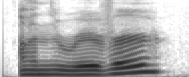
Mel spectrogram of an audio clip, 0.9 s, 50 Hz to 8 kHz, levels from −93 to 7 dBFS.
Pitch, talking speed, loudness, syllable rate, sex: 190 Hz, 190 wpm, -14 LUFS, 5.9 syllables/s, female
